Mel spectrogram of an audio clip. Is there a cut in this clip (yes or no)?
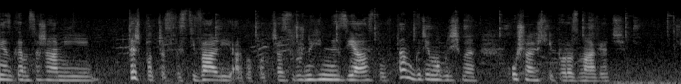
no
